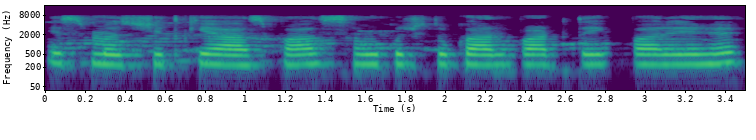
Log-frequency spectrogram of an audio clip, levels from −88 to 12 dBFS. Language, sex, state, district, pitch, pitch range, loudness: Hindi, female, Chhattisgarh, Bastar, 250 Hz, 245-255 Hz, -20 LUFS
